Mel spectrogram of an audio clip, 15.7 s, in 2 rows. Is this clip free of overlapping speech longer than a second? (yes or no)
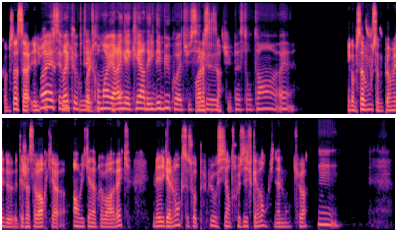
no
